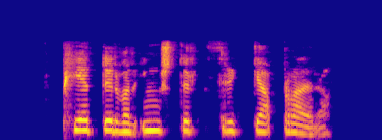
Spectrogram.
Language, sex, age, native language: Icelandic, male, 10, Icelandic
